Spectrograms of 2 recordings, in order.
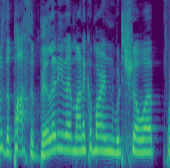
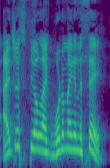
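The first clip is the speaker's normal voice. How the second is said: normal talking voice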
